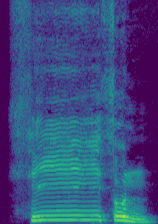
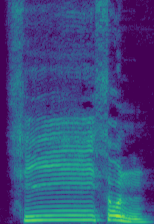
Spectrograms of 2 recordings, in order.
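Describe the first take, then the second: First: The first vowel is long. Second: The same.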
